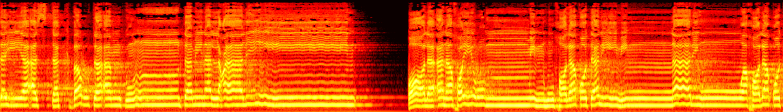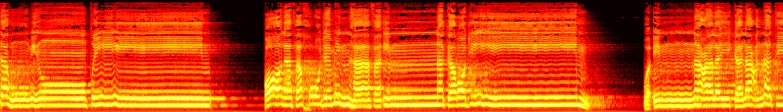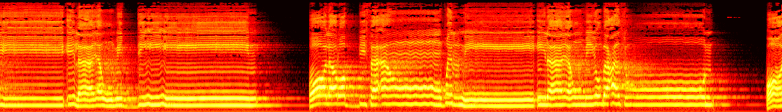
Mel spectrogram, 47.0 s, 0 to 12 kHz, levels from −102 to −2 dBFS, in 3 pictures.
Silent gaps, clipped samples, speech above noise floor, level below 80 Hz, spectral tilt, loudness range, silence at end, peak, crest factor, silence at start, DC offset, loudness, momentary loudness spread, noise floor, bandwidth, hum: none; under 0.1%; 41 dB; -62 dBFS; -4.5 dB/octave; 2 LU; 0 s; -2 dBFS; 16 dB; 0 s; 0.1%; -18 LUFS; 6 LU; -58 dBFS; 11.5 kHz; none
